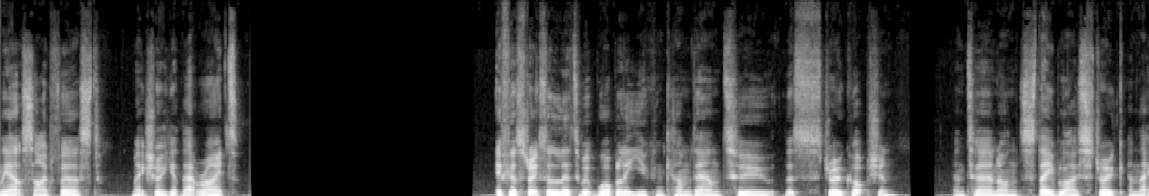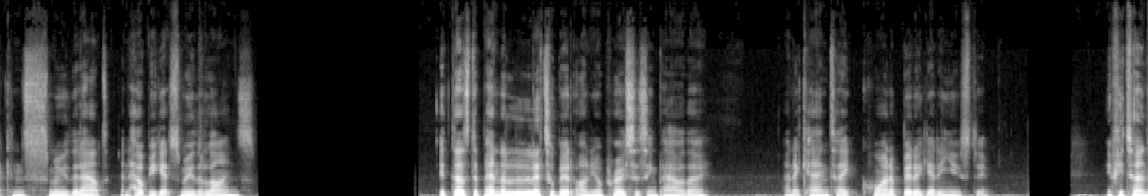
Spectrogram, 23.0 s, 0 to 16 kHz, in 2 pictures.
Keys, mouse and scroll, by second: 0.0-0.5 drag, 0.5 middle click, 0.6 drag, 0.9 ctrl+middle click, 1.1 click, 1.9 middle click, 2.0-2.5 drag, 2.5-3.8 ctrl+shift+middle drag, 3.8-4.5 drag, 4.5-12.0 middle drag, 12.0-22.9 drag.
